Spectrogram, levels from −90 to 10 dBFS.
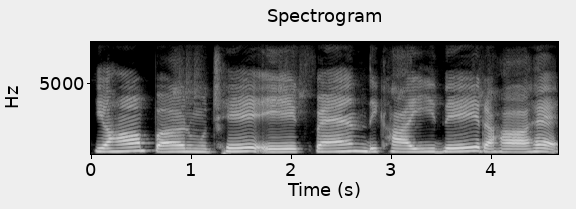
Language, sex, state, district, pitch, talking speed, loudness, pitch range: Hindi, female, Madhya Pradesh, Katni, 225 Hz, 115 wpm, -12 LUFS, 215-240 Hz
